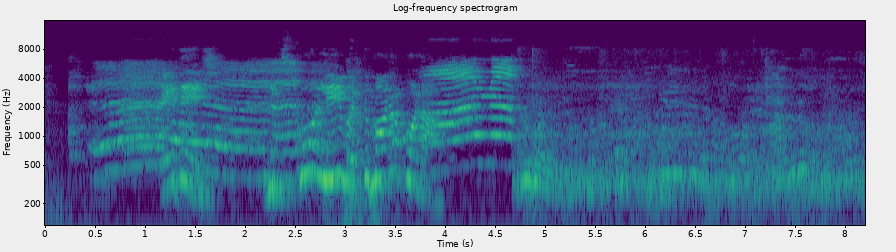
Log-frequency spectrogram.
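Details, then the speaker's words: Baby crying replayed through a speaker during a real-time crying-detection test in a noisy everyday setting. Wavering, high-pitched infant wails, then fading whimpers over low room hum. "if the and in the 1 second segment is identified to have crying sound it's labeled with a crying notation and if there is no crying sound detected then no annotation is displayed"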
